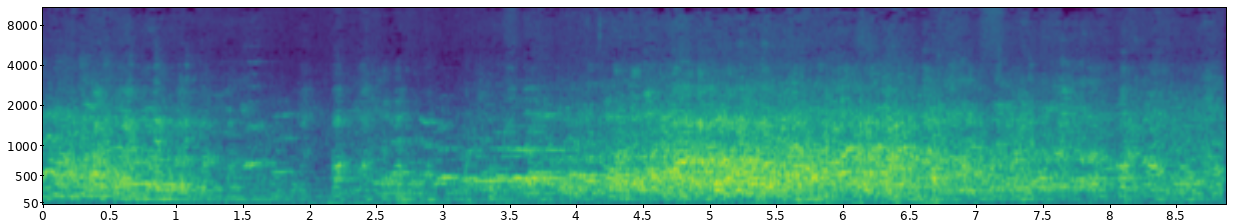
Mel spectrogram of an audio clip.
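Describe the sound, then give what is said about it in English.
A crowd of voices imitates cuckoo calls all at once, the overlapping calls blending into a loud, continuous din mixed with chatter and bursts of laughter. “And all the boys would start imitating exactly the sound of cuckoo.”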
